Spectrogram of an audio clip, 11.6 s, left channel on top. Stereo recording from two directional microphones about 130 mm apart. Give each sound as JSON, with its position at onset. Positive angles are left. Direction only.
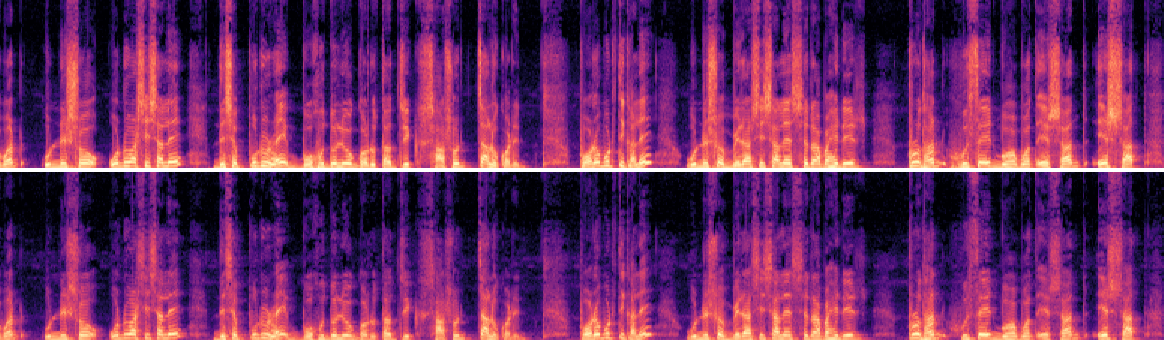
{"t": 0.0, "sound": "speech", "side_deg": 45}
